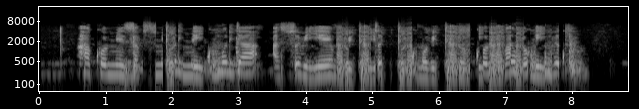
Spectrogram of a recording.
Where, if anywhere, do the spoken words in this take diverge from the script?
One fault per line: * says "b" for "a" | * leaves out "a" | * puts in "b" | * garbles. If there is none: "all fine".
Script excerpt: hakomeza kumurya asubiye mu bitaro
* garbles
* garbles
* garbles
